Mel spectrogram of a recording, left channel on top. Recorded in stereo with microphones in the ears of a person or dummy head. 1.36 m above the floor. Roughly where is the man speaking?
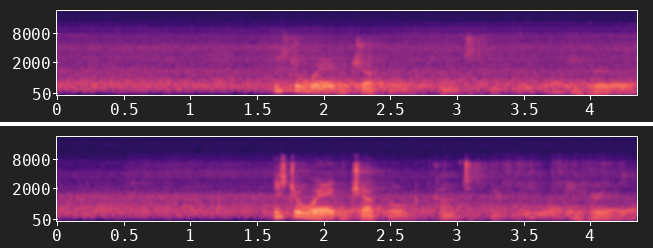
Right.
